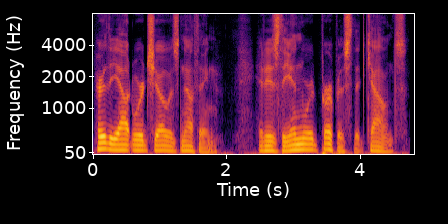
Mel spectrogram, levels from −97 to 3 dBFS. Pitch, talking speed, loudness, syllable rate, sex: 100 Hz, 160 wpm, -17 LUFS, 4.7 syllables/s, male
